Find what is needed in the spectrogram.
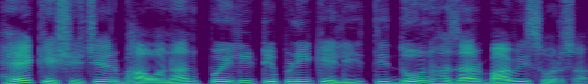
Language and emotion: Goan Konkani, neutral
